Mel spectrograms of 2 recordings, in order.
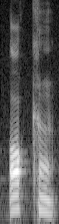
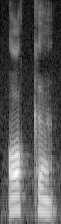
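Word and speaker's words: ọ̀kan: Número 1 em Yorubá pronuncia-se Okan. Okan.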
